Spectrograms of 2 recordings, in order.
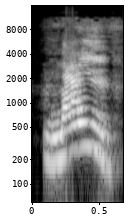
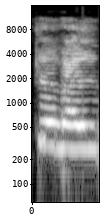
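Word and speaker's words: knife: টি নট কে এন আই এন এফ ই নাইফ আমি কিন্তু কে নাইফ কিংবা ক নাইফ এ ধরনের কিন্তু ভাষা বলি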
